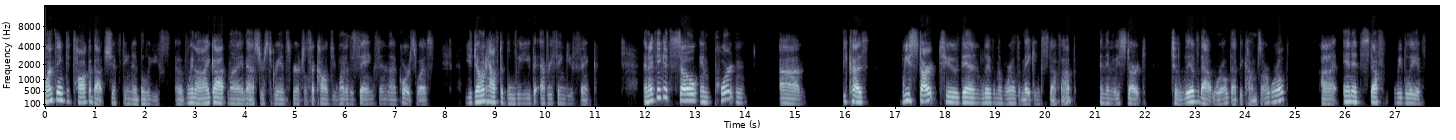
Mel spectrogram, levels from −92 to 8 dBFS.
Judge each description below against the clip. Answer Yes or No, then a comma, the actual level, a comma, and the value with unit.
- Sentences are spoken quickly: No, average, 155 wpm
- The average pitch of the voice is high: No, low, 135 Hz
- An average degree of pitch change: Yes, average, 4.7 semitones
